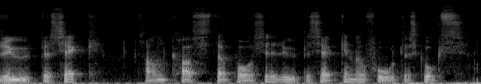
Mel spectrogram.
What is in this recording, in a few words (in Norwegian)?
rupesekk, Numedalsmål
